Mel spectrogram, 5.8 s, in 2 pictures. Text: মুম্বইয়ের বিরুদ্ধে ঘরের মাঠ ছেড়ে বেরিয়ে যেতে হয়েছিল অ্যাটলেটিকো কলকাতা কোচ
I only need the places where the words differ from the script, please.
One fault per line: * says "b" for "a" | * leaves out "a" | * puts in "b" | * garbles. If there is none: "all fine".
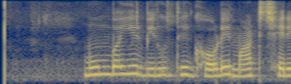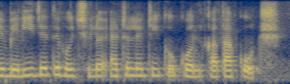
all fine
